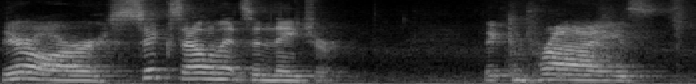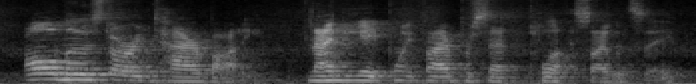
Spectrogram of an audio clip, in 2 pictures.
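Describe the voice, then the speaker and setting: A man's fairly slow, fairly high-pitched voice with a slight Southern US accent and audible room echo. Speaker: science teacher. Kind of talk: lecture. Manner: conversational, explanatory.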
